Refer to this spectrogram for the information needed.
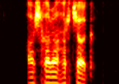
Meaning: world-famous
- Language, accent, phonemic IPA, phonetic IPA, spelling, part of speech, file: Armenian, Eastern Armenian, /ɑʃχɑɾɑhərˈt͡ʃʰɑk/, [ɑʃχɑɾɑhərt͡ʃʰɑ́k], աշխարհահռչակ, adjective, Hy-աշխարհահռչակ.ogg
